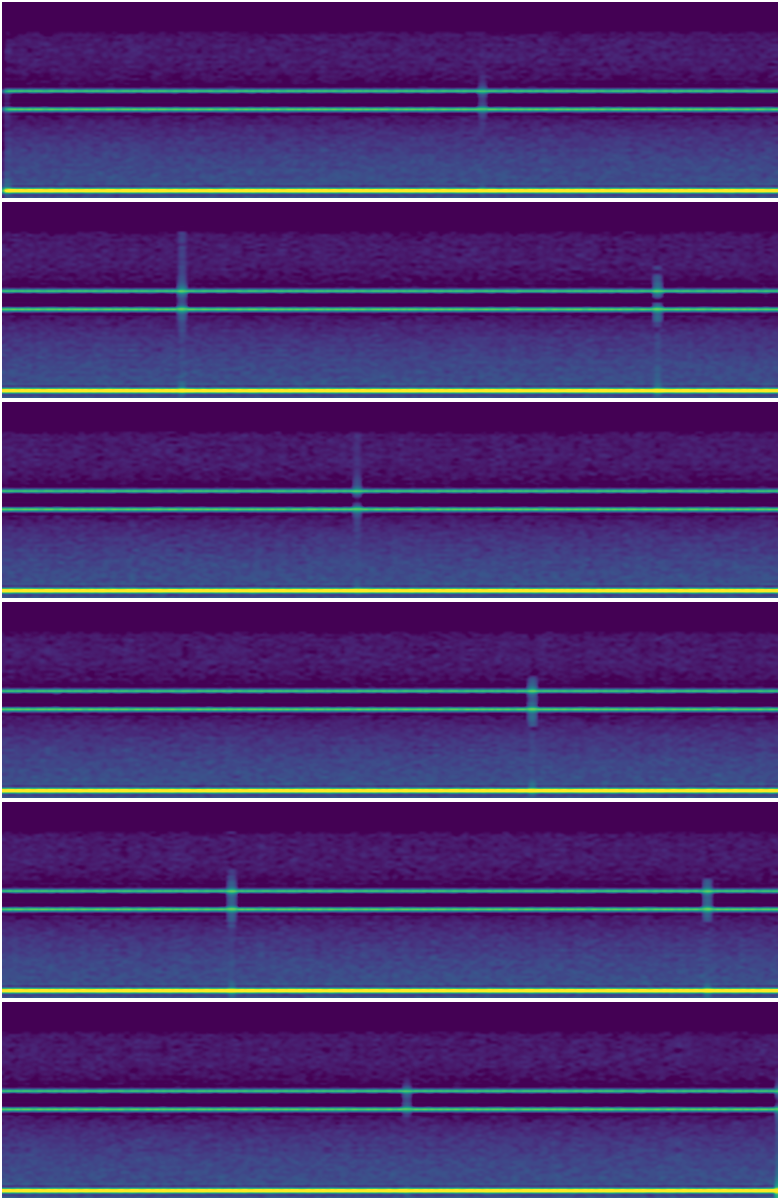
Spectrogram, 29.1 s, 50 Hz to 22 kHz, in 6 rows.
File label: bpsk31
